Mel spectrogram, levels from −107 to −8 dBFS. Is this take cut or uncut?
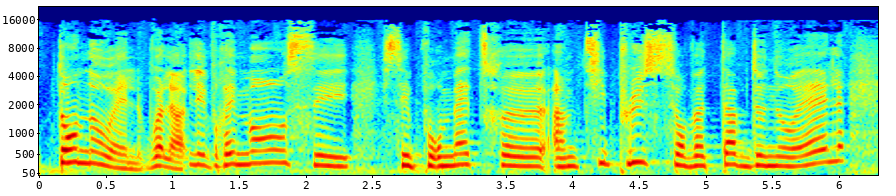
cut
